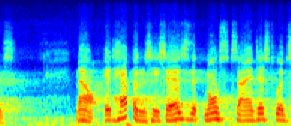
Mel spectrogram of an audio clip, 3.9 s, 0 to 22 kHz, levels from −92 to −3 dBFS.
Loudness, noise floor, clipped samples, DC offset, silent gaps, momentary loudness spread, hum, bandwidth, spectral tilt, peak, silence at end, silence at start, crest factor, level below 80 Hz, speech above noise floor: -18 LUFS; -39 dBFS; under 0.1%; under 0.1%; none; 4 LU; none; 12 kHz; -7 dB/octave; -4 dBFS; 0 s; 0 s; 16 dB; -42 dBFS; 21 dB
